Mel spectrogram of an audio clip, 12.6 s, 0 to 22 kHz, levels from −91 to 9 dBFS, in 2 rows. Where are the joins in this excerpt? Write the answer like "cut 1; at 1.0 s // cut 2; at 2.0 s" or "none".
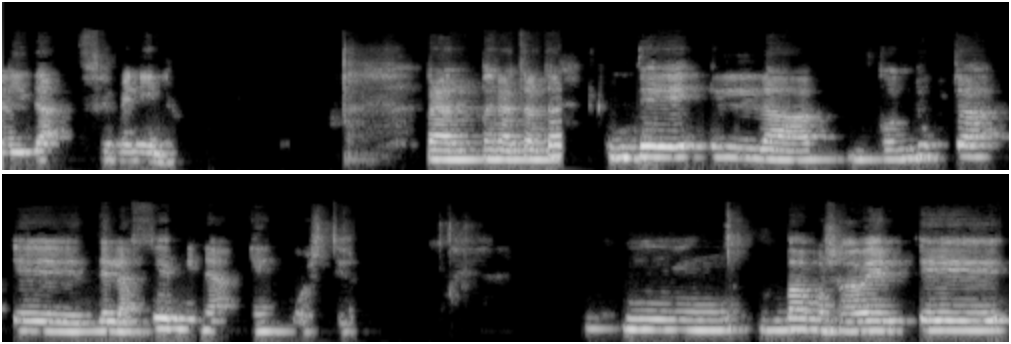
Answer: none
